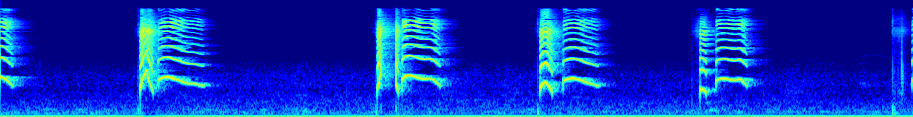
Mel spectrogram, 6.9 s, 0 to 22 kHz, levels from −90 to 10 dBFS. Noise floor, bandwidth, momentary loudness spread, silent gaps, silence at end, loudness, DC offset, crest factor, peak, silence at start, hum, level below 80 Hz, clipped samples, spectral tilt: -61 dBFS; 16.5 kHz; 10 LU; none; 1.2 s; -23 LUFS; 0.6%; 22 dB; -6 dBFS; 0 s; none; -68 dBFS; under 0.1%; 3.5 dB/octave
